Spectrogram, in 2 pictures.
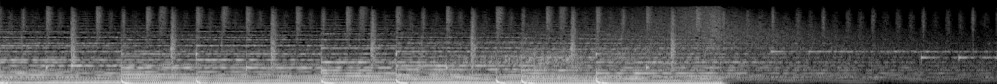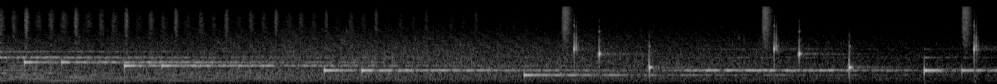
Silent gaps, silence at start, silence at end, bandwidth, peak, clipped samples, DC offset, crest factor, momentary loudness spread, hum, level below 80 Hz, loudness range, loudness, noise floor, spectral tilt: none; 0 s; 0 s; 16 kHz; -2 dBFS; under 0.1%; under 0.1%; 16 dB; 21 LU; none; -22 dBFS; 18 LU; -18 LUFS; -47 dBFS; -5.5 dB/octave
